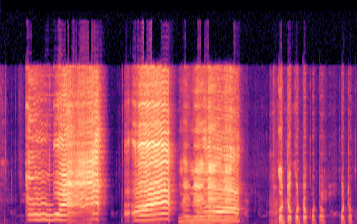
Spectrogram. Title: baby crying sound Effect 😭😭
